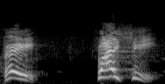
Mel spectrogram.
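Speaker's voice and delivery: calling out. Acted. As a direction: hail him from a distance. Calling the boy.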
